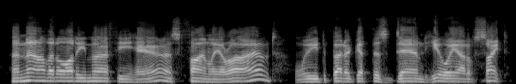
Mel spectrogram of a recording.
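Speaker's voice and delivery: officer snapping orders; gruff authority. A narrator's reading. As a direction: reassert command with a scoff. Murdoch reasserting his authority.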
